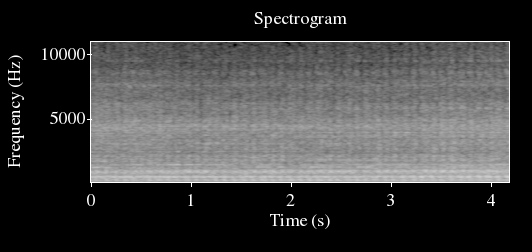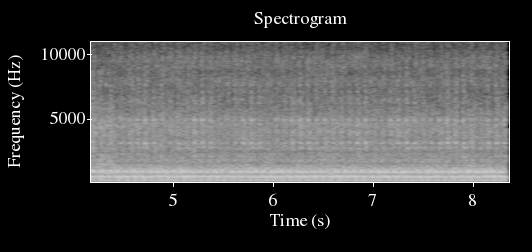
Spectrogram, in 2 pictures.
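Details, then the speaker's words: Old air compressor with the pressure switch set near 60-70 psi. Loud, strained chugging with an irregular beat near 105 a minute and knocks as pressure builds. The owner suspects the motor capacitors are going and plans to turn the pressure down. "when i first got it i could run it at about 100 and i ran it flat out as well which is not good for the old things because they just chug and they bang and they crash like this"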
